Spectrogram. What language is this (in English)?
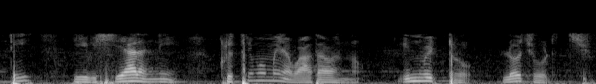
Telugu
